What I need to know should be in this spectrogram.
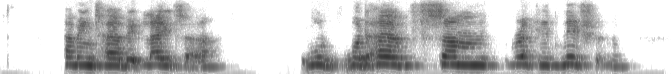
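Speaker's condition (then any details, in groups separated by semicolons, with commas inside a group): Cerebral palsy; quadriplegia, wheelchair user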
